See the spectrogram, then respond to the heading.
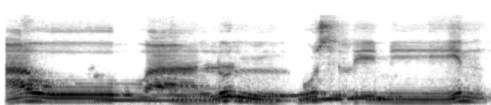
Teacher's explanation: awwalu wawunya dibaca double ya. Dibaca wawu sukun dulu. Awwalul muslimin.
